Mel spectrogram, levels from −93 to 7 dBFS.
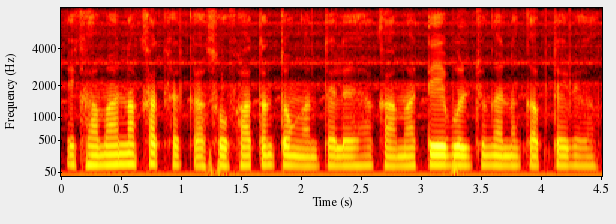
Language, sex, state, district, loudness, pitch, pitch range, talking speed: Wancho, male, Arunachal Pradesh, Longding, -20 LUFS, 130 Hz, 125-135 Hz, 160 wpm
